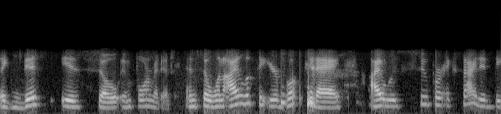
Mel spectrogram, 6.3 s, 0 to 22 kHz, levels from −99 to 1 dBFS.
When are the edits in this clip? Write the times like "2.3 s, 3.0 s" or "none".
2.2 s, 5.2 s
